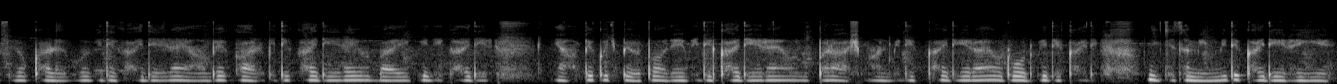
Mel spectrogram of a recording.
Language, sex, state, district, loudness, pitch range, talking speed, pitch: Hindi, female, Bihar, Saharsa, -25 LUFS, 180-195 Hz, 245 wpm, 190 Hz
